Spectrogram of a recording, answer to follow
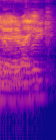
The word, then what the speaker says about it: Ehrenreich: I wrote down, like, Aaron, like the name Aaron, and then Aaron Reich, like, Third Reich.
